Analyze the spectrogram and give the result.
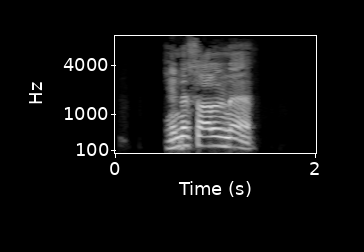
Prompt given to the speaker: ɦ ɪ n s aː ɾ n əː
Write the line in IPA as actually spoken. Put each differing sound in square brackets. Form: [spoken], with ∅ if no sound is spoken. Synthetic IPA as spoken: ɦ ɪ n s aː [l] n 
